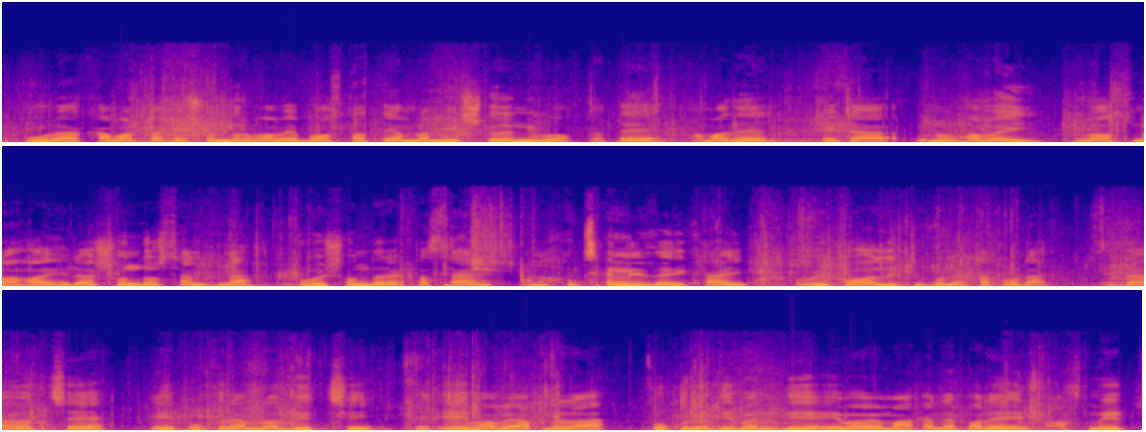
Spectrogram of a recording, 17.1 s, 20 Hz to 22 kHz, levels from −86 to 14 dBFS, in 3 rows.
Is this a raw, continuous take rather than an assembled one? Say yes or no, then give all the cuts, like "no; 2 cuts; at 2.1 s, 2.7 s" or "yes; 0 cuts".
yes; 0 cuts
